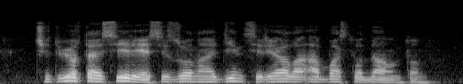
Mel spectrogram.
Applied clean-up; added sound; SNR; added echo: none; none; none; none.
